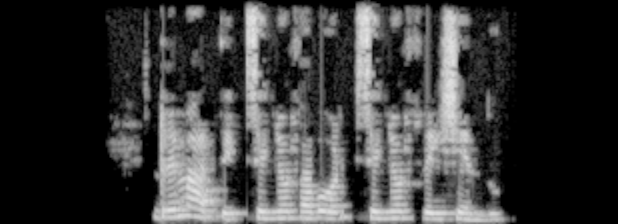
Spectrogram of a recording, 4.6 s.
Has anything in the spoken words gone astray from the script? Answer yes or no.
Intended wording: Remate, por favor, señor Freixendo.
yes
